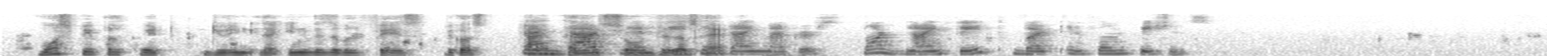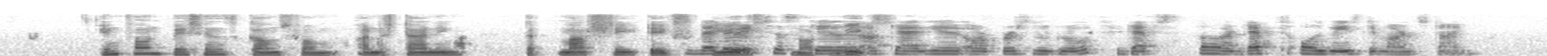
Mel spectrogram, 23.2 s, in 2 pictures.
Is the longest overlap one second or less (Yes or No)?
No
